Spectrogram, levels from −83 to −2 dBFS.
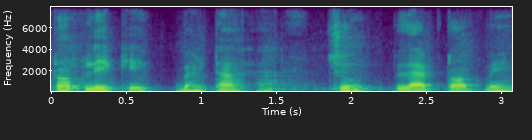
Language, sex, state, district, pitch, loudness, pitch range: Hindi, male, Chhattisgarh, Raipur, 130 Hz, -19 LUFS, 125-140 Hz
